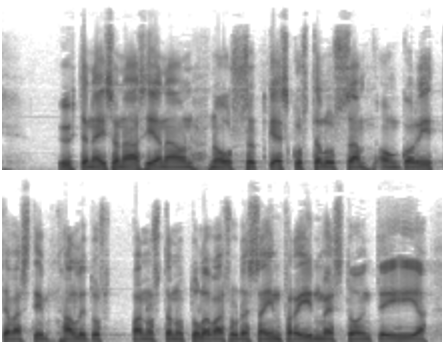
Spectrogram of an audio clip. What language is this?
Finnish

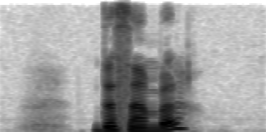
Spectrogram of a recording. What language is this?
Swedish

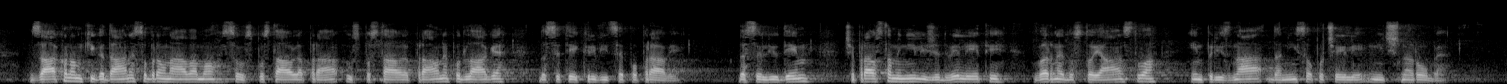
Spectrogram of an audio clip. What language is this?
Slovenian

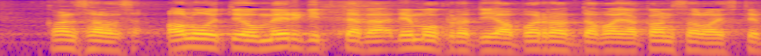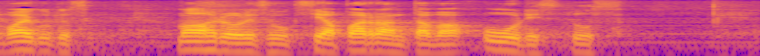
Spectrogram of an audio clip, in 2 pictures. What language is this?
Finnish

